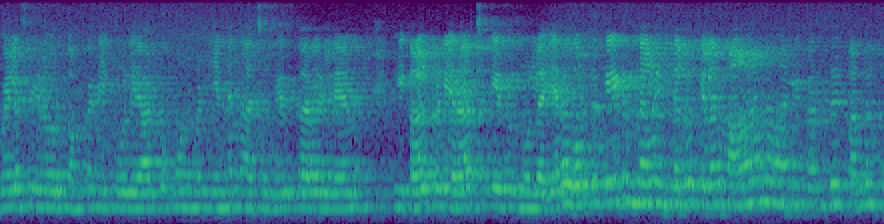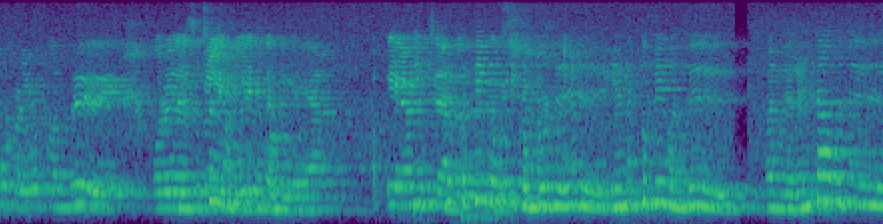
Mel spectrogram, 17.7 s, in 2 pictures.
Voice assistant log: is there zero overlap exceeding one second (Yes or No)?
No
